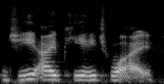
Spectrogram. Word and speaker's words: Giphy: pronounce it probably yes i think that many folks pronounce it giphy i'm a gift person but i think it's good to know that we have some balance here in our hosting team we've got a jeff person and we got a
